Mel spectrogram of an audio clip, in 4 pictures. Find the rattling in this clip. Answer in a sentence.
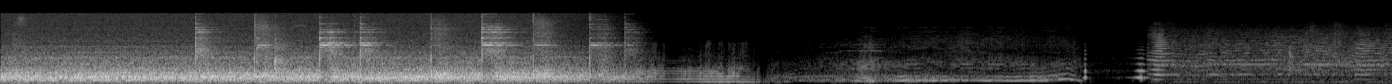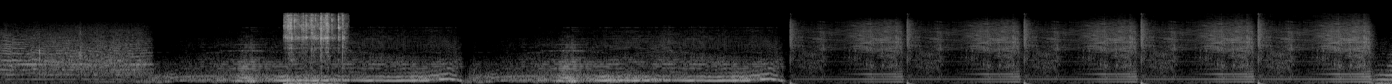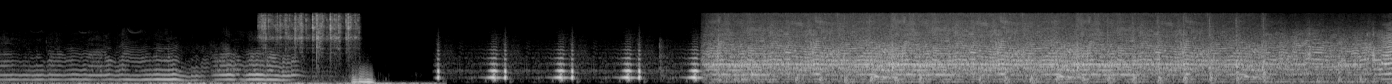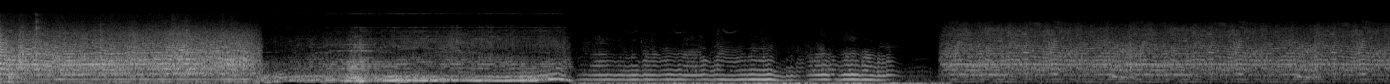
The rattling can be heard from 16.8 to 17.4 s and from 30.4 to 31.4 s.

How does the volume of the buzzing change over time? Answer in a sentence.
The loudness of the buzzing goes up, then down.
